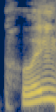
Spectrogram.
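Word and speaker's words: PLAI: Play. Yeah. U. And I use it inside of my community. And what Play does is you put your you put your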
